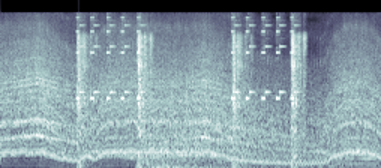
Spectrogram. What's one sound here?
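A bright electronic chime rings out twice.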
